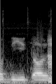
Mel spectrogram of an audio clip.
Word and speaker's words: Didos: Sì, beh, allora, innanzitutto volevo una piccola precisazione, la pronuncia così è all'americana, però uh-huh. Diciamo noi che siamo italianizzati, diciamo Didos. – Ah, quindi... – Didos, perfetto.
